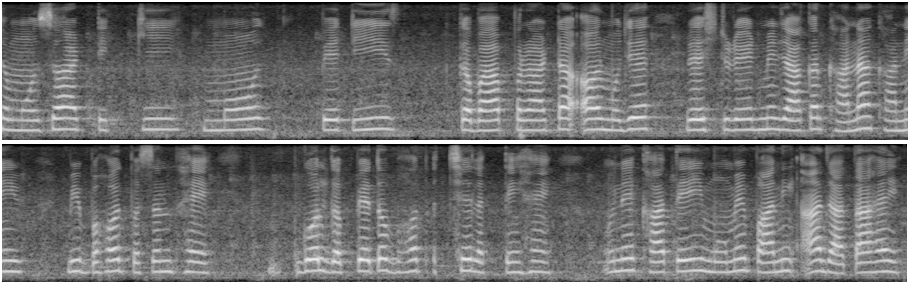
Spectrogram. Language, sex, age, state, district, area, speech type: Urdu, female, 18-30, Uttar Pradesh, Shahjahanpur, urban, spontaneous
